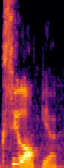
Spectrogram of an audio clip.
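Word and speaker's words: Xylopia: São todas anonáceas do gênero Xilópia, ou Xilópia. Essa é a pronúncia correta.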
